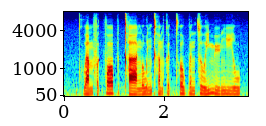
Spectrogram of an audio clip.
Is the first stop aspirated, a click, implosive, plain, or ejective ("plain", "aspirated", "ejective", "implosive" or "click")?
aspirated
